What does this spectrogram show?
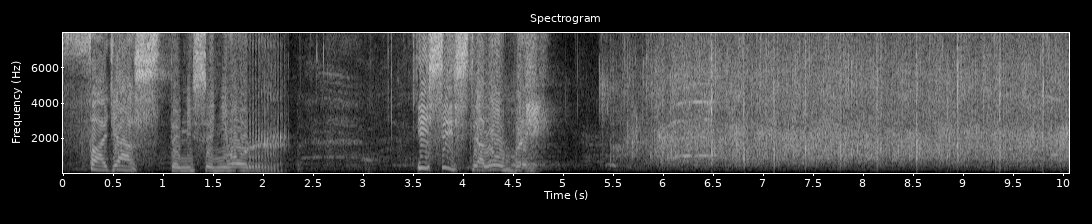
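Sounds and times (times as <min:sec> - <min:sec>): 
speech: 0:00.3 - 0:02.3, 0:03.6 - 0:04.9
audience applause: 0:05.3 - 0:10.0.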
